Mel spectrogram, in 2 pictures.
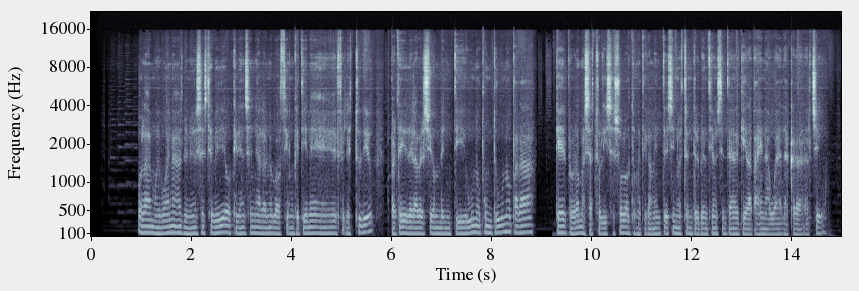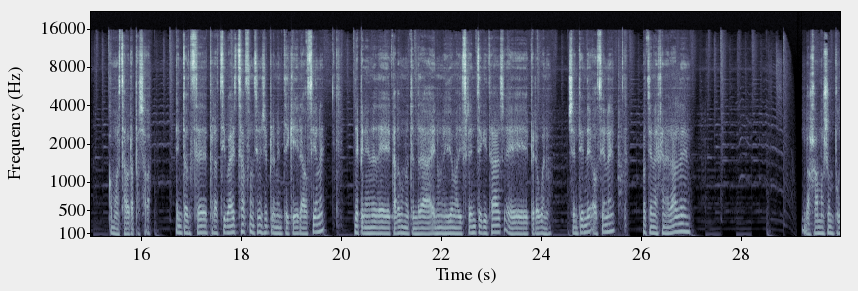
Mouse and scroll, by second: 19.2 click, 28.0 click, 29.2-29.9 scroll down 3, 29.3 middle click, 29.7 middle click.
